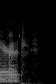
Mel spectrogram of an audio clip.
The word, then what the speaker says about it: Laird: So one is The Croning by Lard Baron, if I'm saying his name right. It's my first time reading. – Laird. – Thank you.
